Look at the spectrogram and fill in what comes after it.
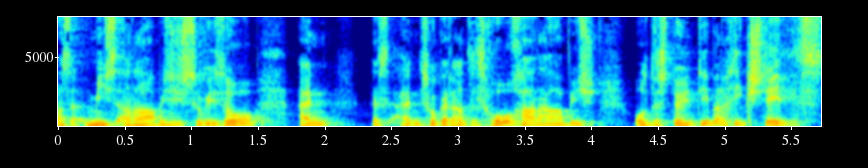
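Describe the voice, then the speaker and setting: With a Swiss accent, the speaker talks at a fairly quick pace in a somewhat breathy voice with ordinary pitch variation. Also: man, fairly high pitch for a man. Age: 80s+. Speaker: journalist. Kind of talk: interview.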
